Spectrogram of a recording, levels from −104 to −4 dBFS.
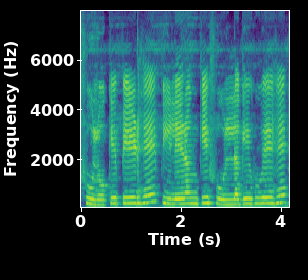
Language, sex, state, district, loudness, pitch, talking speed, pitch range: Hindi, female, Punjab, Fazilka, -15 LUFS, 240 Hz, 160 wpm, 220-250 Hz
